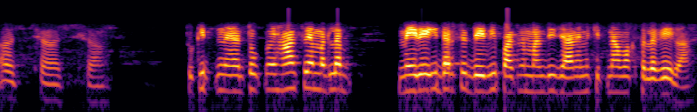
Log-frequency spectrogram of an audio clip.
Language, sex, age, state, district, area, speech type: Urdu, female, 18-30, Uttar Pradesh, Balrampur, rural, conversation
